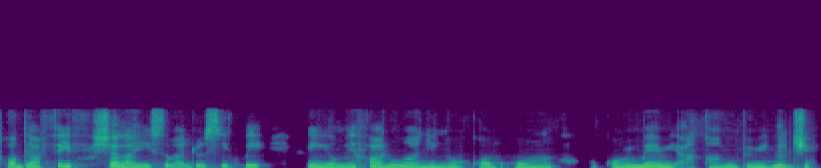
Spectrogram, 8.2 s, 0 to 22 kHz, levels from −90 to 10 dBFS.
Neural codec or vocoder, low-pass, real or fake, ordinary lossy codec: codec, 16 kHz, 0.8 kbps, ZipCodec; none; fake; none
